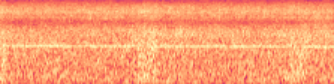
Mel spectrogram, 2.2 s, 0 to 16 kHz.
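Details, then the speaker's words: Newly installed 9,000 BTU ductless heat pump running after a test showed no leaks and refrigerant was released from the outdoor unit. Very faint steady airy hiss and thin hum, no rattles; quiet normal operation. "the service valve and the valves that held the refrigerant in the outdoor unit and listen to how quiet that is"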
